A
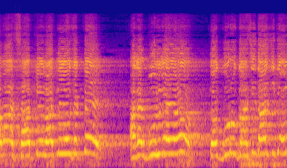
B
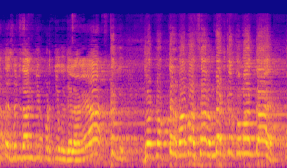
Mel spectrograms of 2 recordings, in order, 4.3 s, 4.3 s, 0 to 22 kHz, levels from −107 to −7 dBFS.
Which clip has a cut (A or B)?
B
